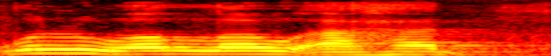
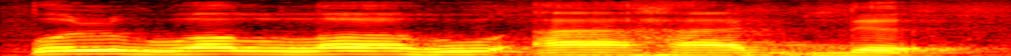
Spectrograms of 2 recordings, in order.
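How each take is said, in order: First: The final consonant ends flat, without an echoing bounce. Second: The final consonant ends with a clear echoing bounce. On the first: The speaker calls it wrong. "berarti belum tajwid ya" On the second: The speaker calls it right. "Harus mantul"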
